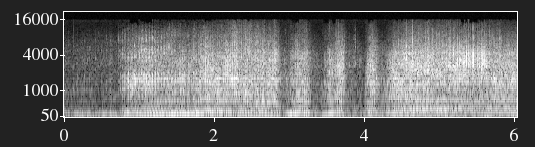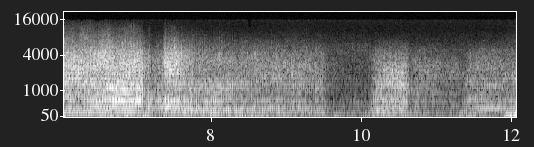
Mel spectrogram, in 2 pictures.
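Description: An off-road race car leaves the start line during King of the Hammers qualifying, its engine roaring and revving hard with sharp gear-change dips, loud and close, then fading slightly as it pulls away.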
